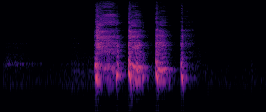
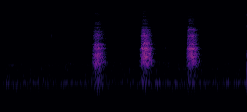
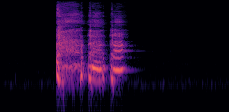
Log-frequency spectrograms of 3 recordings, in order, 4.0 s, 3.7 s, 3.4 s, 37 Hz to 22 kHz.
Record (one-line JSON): {"three_cough_length": "4.0 s", "three_cough_amplitude": 1885, "three_cough_signal_mean_std_ratio": 0.37, "exhalation_length": "3.7 s", "exhalation_amplitude": 428, "exhalation_signal_mean_std_ratio": 0.3, "cough_length": "3.4 s", "cough_amplitude": 4182, "cough_signal_mean_std_ratio": 0.39, "survey_phase": "beta (2021-08-13 to 2022-03-07)", "age": "18-44", "gender": "Female", "wearing_mask": "No", "symptom_cough_any": true, "symptom_new_continuous_cough": true, "symptom_runny_or_blocked_nose": true, "symptom_shortness_of_breath": true, "symptom_sore_throat": true, "symptom_fatigue": true, "symptom_fever_high_temperature": true, "symptom_headache": true, "symptom_other": true, "symptom_onset": "3 days", "smoker_status": "Never smoked", "respiratory_condition_asthma": false, "respiratory_condition_other": false, "recruitment_source": "Test and Trace", "submission_delay": "1 day", "covid_test_result": "Positive", "covid_test_method": "RT-qPCR", "covid_ct_value": 16.0, "covid_ct_gene": "ORF1ab gene", "covid_ct_mean": 16.7, "covid_viral_load": "3400000 copies/ml", "covid_viral_load_category": "High viral load (>1M copies/ml)"}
